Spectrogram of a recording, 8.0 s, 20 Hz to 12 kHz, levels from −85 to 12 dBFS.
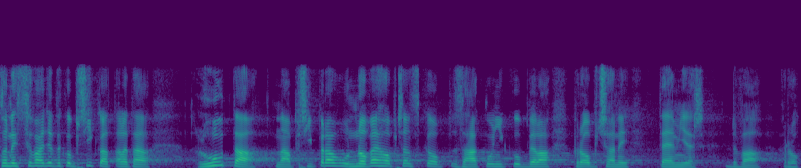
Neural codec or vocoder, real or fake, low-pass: none; real; 7.2 kHz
